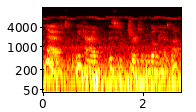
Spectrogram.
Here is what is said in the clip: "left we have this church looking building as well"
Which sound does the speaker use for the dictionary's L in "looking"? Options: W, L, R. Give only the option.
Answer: W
